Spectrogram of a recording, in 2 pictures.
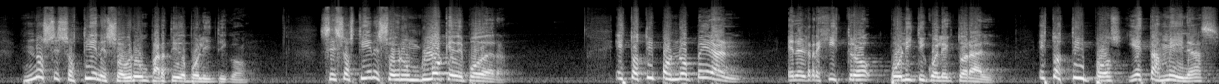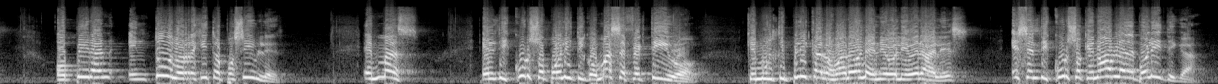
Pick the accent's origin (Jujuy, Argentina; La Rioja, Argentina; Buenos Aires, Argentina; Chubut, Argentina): Buenos Aires, Argentina; Yo vengo de la ciudad de Buenos Aires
